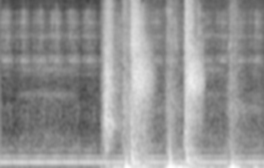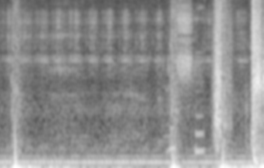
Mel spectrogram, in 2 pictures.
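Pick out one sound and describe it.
Game skill effects whoosh and crash in bursts.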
